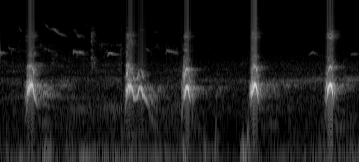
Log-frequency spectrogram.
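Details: A dog barks five times, loud single yelps with one doubled bark, spaced about one and a half seconds apart against a quiet background.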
